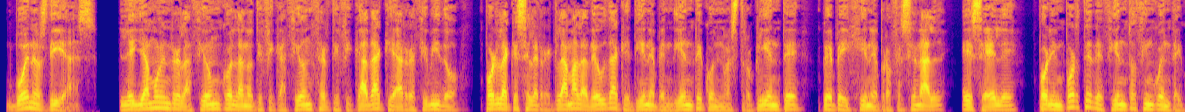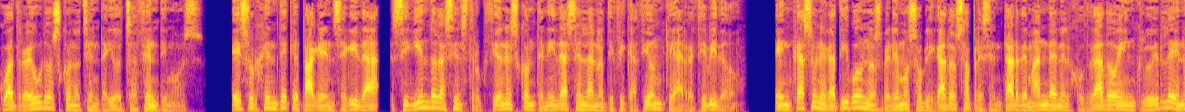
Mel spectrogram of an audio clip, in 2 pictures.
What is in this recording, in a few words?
audio call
